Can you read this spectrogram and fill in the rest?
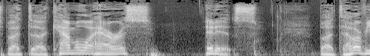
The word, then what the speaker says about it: Kamala: But apparently it's Kamala Harris, not Kamala Harris. – Yeah, it's interesting because K-A-M-A-L is it does have different pronunciations.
